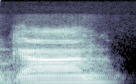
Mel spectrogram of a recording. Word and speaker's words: Gane: Jon Jones and cereal gone Gane yeah you said it right the first time yeah it's real gone uh heavyweight fight um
